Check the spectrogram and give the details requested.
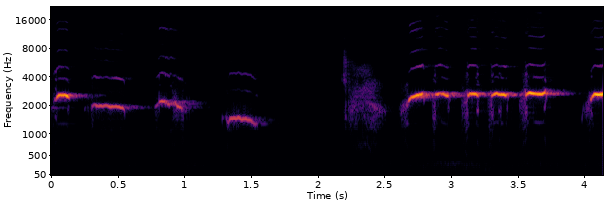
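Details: Male pet cockatiel whistles the tune "Tequila" in clear, sliding notes, then a quick run of repeated whistles.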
